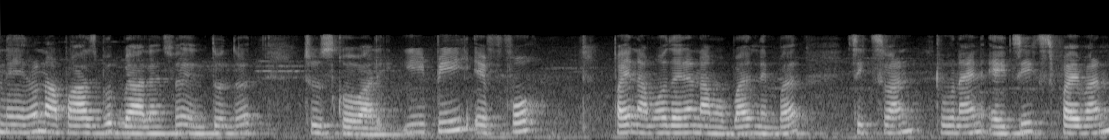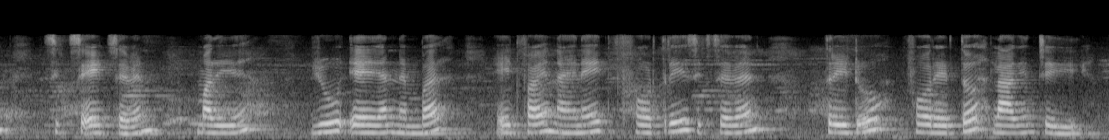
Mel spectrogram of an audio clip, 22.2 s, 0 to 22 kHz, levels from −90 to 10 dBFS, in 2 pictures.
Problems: constant background noise, background conversations at intervals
